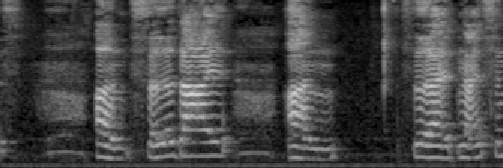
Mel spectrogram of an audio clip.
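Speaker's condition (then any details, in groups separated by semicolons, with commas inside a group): Speech impairment; hard to understand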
